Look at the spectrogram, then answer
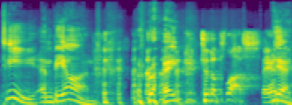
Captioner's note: laugh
